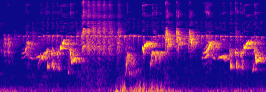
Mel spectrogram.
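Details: White-rumped shama in vigorous song meant to get other shamas singing: harsh, squawky, scratchy notes with rising and falling slurs, delivered in a continuous rough stream.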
